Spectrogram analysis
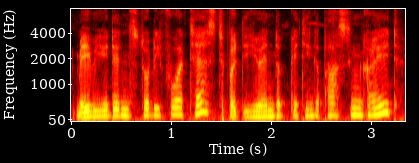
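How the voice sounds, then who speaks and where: A man's voice: a little high, fairly quick, a little mellow, lightly acted. A man voicing a kindly, playful leprechaun in an audio roleplay, folksy and reassuring. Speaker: roleplay performer. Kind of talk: audio roleplay, speaking softly to one listener.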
